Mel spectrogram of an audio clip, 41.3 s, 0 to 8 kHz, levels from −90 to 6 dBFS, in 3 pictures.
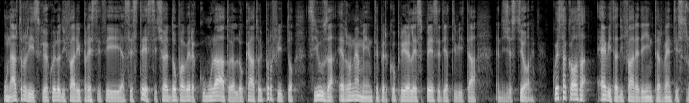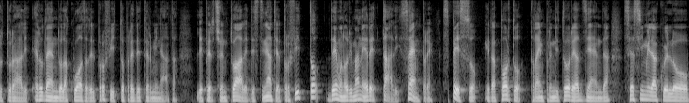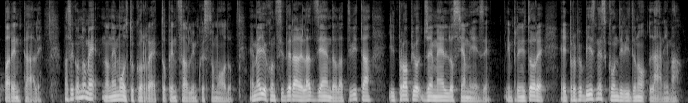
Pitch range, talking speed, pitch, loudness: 85-105 Hz, 140 wpm, 95 Hz, -19 LUFS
